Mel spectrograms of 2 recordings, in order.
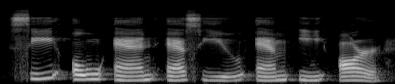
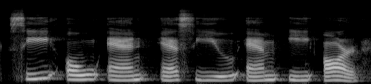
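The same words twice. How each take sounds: No difference in how they are said.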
